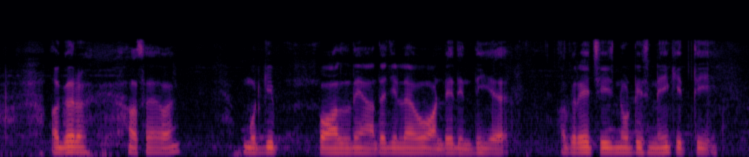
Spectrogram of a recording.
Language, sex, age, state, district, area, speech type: Dogri, male, 30-45, Jammu and Kashmir, Kathua, urban, spontaneous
